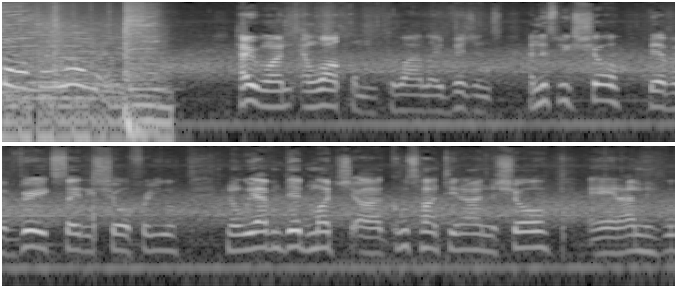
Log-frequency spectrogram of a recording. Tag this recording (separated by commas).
Speech, Music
